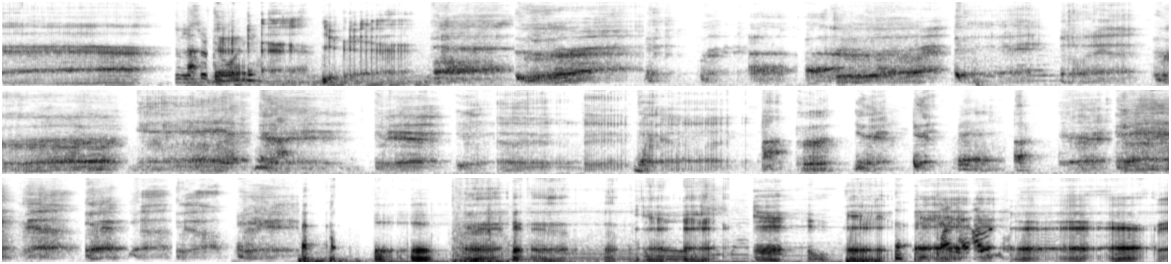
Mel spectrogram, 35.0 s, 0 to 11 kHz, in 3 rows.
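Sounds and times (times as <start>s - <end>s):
woman burping: 29.6s - 35.0s.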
